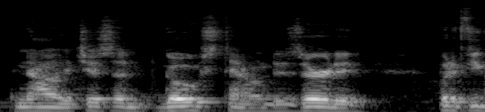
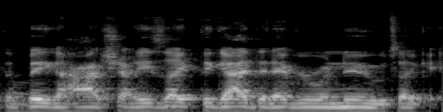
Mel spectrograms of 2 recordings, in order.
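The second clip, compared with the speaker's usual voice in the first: normal talking voice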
